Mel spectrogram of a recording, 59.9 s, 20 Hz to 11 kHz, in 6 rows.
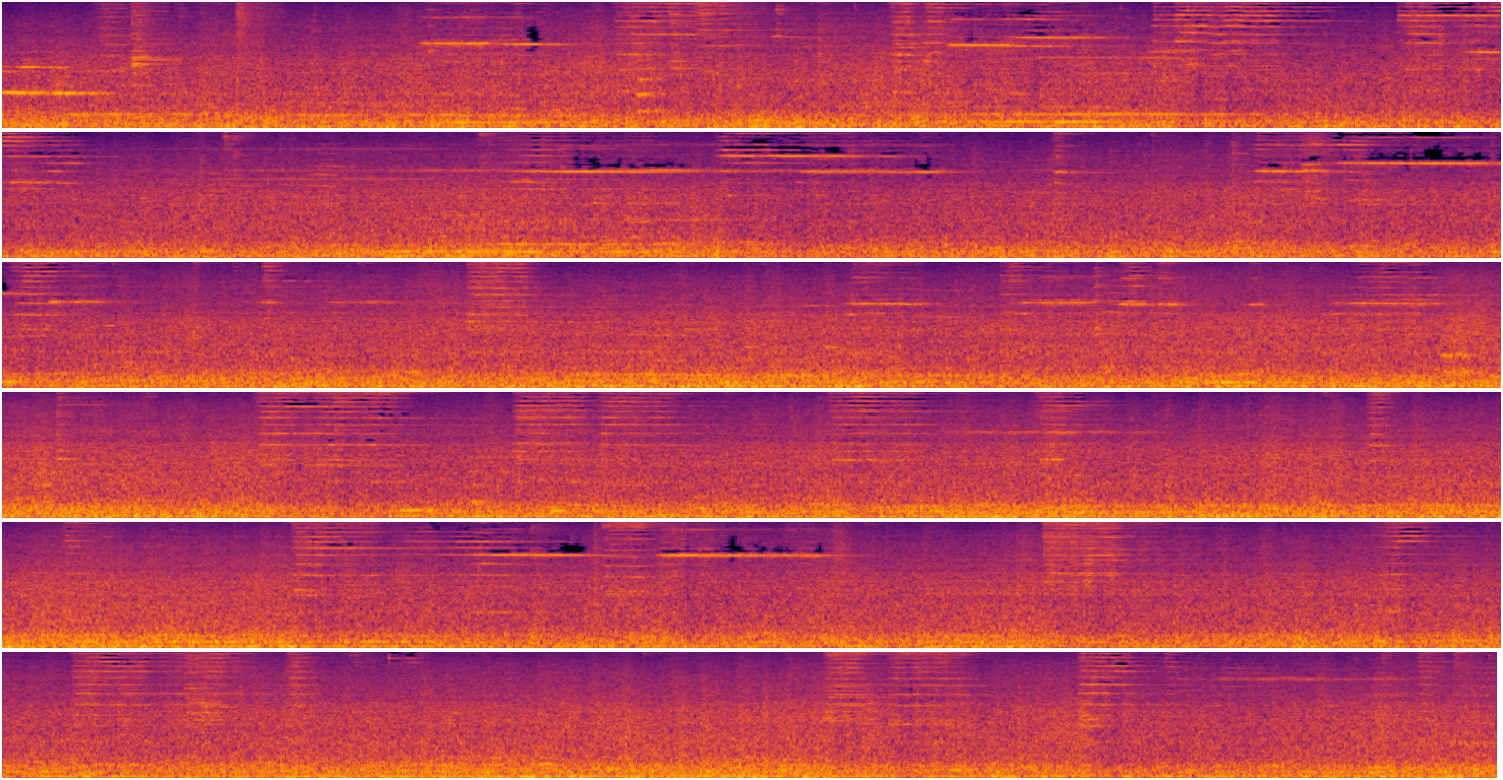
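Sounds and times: high-pitched wheel squeals: 0.0s - 1.2s, 2.8s - 10.8s, 11.5s - 16.4s, 18.4s - 20.8s, 35.6s - 37.7s, 41.9s - 45.7s
train wheels rumbling on rails: 0.0s - 59.9s.

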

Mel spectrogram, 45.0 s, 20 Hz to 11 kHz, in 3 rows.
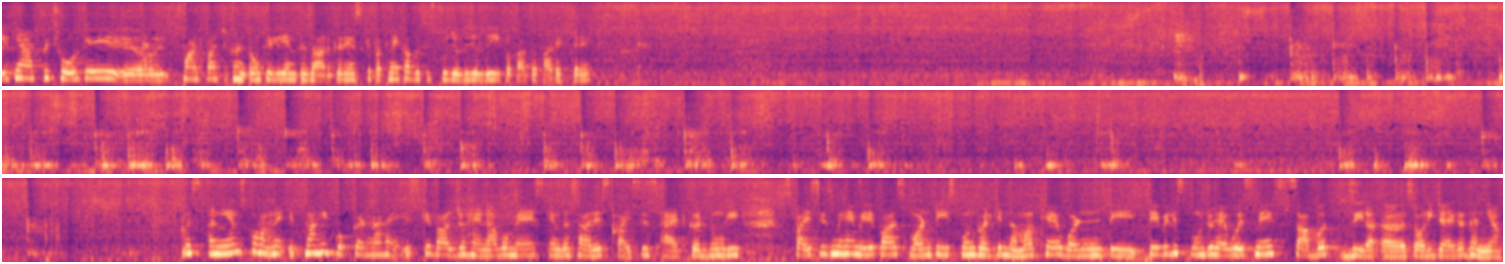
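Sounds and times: onions sizzling in oil: 0.0s - 45.0s
wooden spoon scraping a pan: 10.9s - 24.3s.

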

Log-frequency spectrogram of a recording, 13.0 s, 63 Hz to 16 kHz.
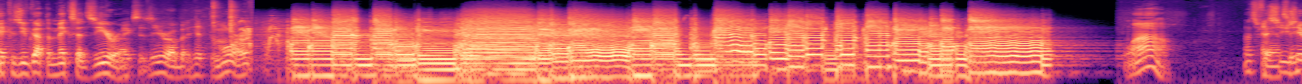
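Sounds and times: overdriven electric guitar: 2.4s - 11.0s.

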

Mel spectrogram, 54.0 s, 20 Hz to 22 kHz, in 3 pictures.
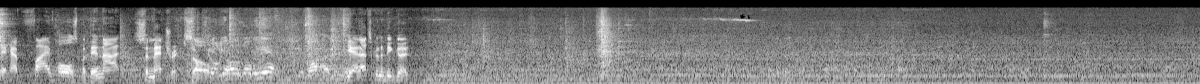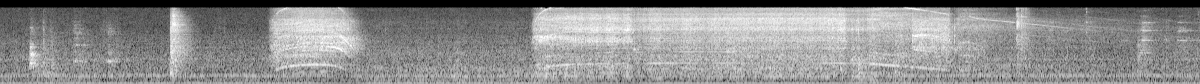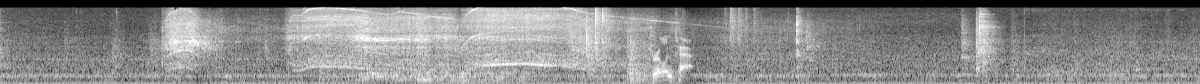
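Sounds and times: electric drill drilling metal: 22.0s - 23.5s, 26.0s - 33.4s, 38.4s - 45.9s.

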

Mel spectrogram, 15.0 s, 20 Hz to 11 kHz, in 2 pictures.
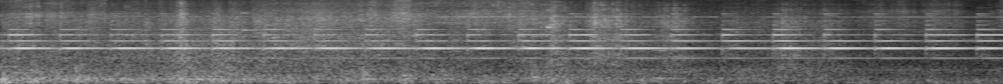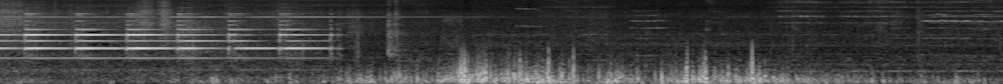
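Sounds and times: crossing warning bell ringing: 0.0s - 11.8s
freight train rumbling on rails: 0.0s - 15.0s.

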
